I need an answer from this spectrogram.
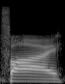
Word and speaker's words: Fye: Hi, Fye, Fye.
